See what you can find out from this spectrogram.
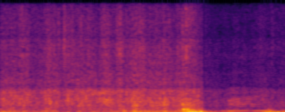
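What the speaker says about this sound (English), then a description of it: "If you can see this, it's just pouring rain." Heavy rain pours down in a steady broadband hiss, with a brief louder thump near the end.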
